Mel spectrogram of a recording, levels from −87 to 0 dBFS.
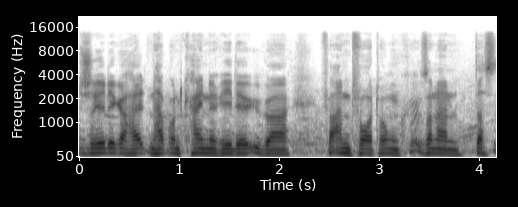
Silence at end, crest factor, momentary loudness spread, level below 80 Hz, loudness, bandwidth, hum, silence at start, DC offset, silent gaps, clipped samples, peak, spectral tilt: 0 s; 16 dB; 4 LU; -54 dBFS; -19 LUFS; 13.5 kHz; none; 0 s; under 0.1%; none; under 0.1%; -2 dBFS; -7 dB/octave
